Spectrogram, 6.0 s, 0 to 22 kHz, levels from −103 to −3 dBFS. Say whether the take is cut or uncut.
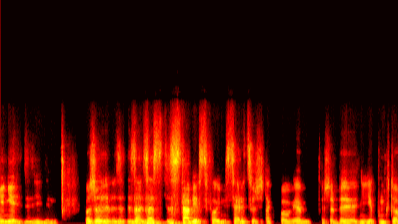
cut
